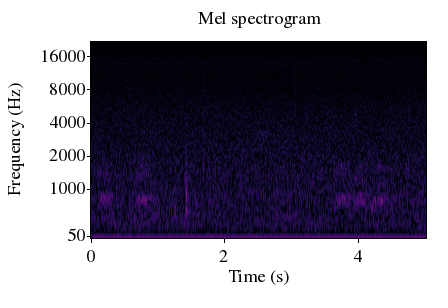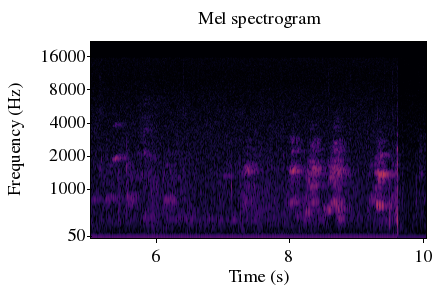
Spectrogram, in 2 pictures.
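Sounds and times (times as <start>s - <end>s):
dog yelping: 5.1s - 6.4s, 7.3s - 9.6s.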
